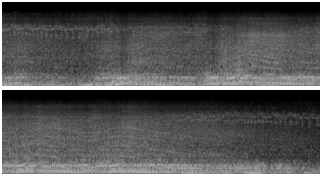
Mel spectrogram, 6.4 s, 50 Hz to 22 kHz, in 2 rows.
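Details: Toyota 1UZ-FE V8 swapped into a Hiace van, built about 2005, revved after wiring repair with no tune changes (previously chuffy): clean blips rising and falling smoothly from steady idle, no chuffing or stumble; running cleanly.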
